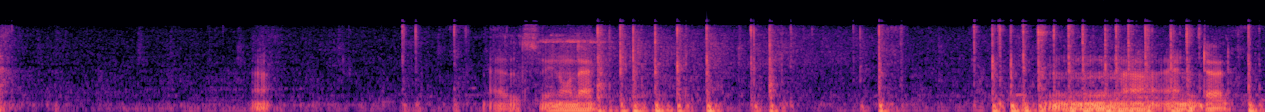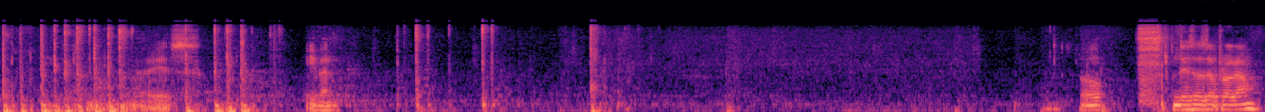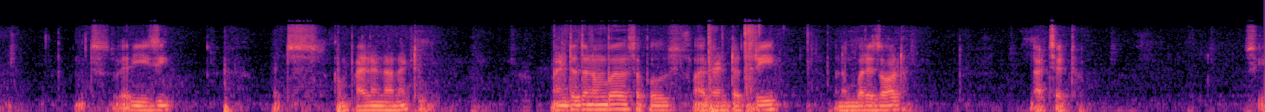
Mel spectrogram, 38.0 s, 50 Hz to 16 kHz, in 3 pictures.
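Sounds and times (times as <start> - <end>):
faint room hum and hiss: 0.0 - 37.9
computer keyboard key presses: 4.0 - 4.7, 6.0 - 8.0, 9.7 - 15.6, 16.6 - 17.7
person saying uh: 10.5 - 12.3.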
